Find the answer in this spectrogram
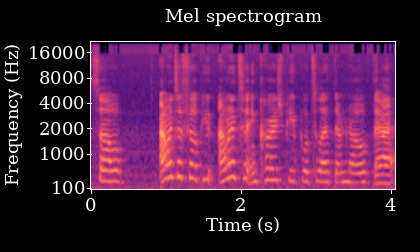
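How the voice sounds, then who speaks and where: A soft-spoken woman talks at a moderate pace. Her tone is bright and sharp. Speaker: YouTuber. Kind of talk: casual vlog monologue. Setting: home video recording with ring light.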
